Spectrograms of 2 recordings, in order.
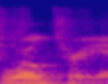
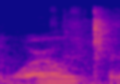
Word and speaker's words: World Tree: It's World Tree. I know it's spelled with 0s and 3s and stuff, but it is definitely World Tree.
